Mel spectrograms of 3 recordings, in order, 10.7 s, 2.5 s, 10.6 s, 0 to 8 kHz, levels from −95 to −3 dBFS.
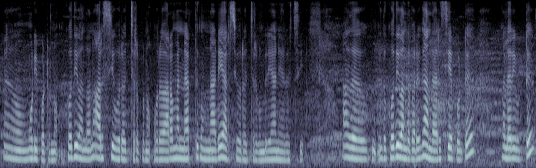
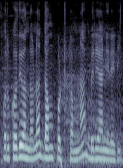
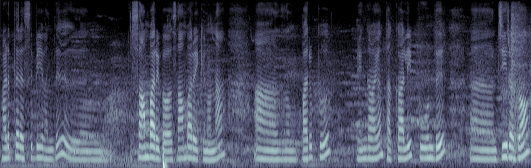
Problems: constant background noise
